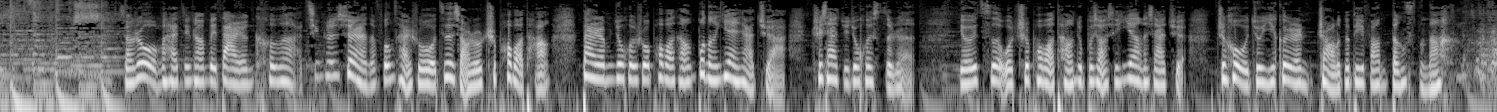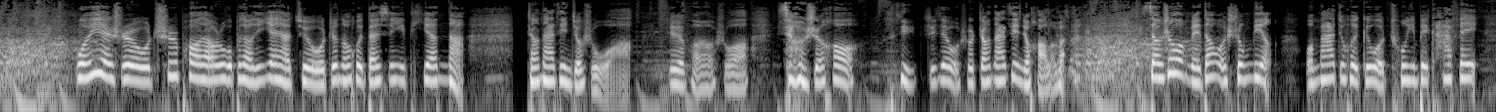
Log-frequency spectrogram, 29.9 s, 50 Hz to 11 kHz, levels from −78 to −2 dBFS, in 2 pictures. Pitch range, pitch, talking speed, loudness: 200-245 Hz, 220 Hz, 310 characters per minute, -17 LUFS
